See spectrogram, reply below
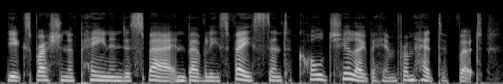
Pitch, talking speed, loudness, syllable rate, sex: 180 Hz, 225 wpm, -19 LUFS, 5.3 syllables/s, female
